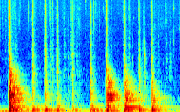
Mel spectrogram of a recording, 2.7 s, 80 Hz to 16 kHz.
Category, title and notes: Sound effects > Other mechanisms, engines, machines
Woodshop Foley-089
thud, knock, sound, bam, perc, crackle, shop, oneshot, percussion, little, fx, rustle, foley, tools, strike, wood, boom, sfx, bop, pop, tink, bang, metal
